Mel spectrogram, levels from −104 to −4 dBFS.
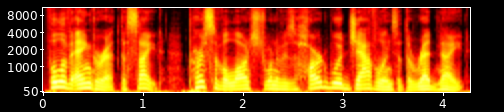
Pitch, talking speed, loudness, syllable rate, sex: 145 Hz, 255 wpm, -18 LUFS, 6.3 syllables/s, male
